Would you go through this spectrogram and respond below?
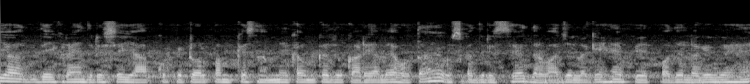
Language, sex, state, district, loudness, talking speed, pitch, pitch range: Hindi, male, Chandigarh, Chandigarh, -15 LUFS, 225 wpm, 110 Hz, 105-115 Hz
